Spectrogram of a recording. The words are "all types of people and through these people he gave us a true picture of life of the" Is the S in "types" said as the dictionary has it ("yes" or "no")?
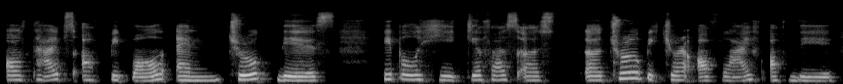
yes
